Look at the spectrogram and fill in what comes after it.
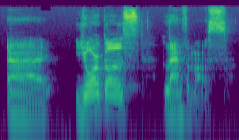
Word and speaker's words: Yorgos Lanthimos: So then the fourth one, I don't know why I butcher this because it's pretty easy, is the director of The Favorite, Yorgos Lanthimos, which is easy.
